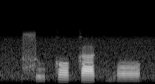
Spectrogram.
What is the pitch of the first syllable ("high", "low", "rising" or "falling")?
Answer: rising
